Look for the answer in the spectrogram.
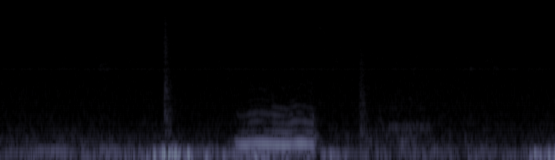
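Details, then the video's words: Domestic cat snoring: a single drawn-out, whistly, tonal snore lasting under a second, with low rumbling breath noise around it in a quiet room. "как храпит кот"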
